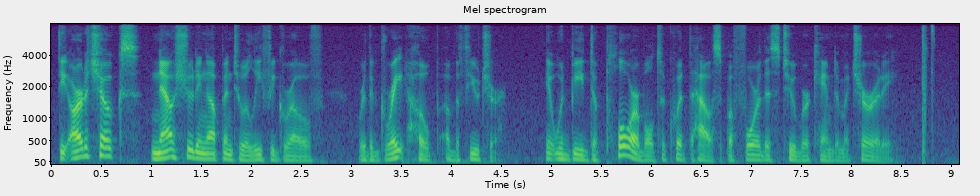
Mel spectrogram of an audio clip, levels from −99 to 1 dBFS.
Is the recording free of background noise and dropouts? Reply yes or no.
no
